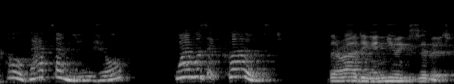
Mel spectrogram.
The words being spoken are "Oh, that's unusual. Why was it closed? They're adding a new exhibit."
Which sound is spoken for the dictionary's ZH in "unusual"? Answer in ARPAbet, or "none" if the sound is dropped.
ZH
